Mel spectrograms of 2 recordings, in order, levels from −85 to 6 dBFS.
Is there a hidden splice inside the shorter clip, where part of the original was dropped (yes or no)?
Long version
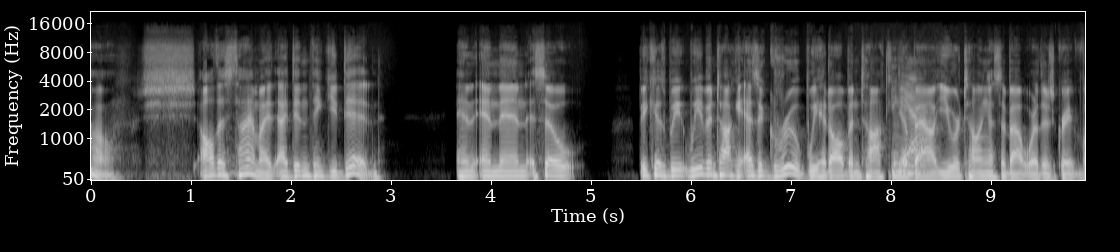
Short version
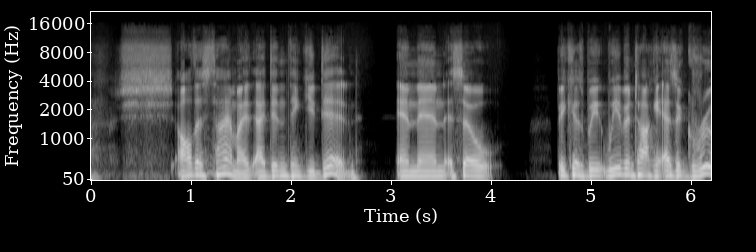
yes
